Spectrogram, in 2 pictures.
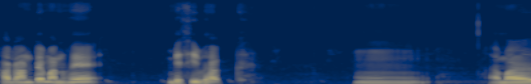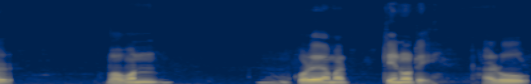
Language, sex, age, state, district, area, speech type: Assamese, male, 45-60, Assam, Golaghat, urban, spontaneous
